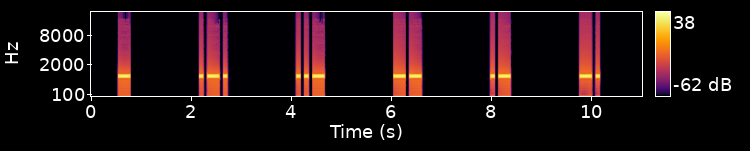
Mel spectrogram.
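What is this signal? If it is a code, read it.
Morse code, heard as a keyed tone, about 15 wpm, spaced as for 5 wpm, 1000 Hz. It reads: TRUMAN
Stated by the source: Morse code sent at 5 wpm for learning.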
